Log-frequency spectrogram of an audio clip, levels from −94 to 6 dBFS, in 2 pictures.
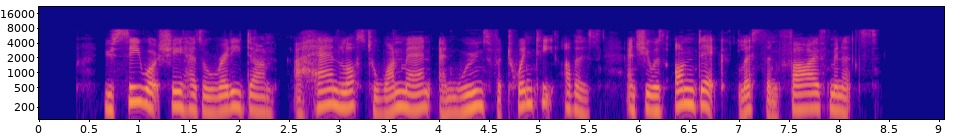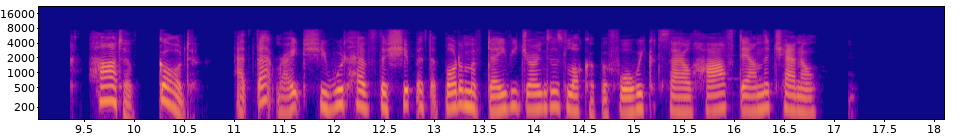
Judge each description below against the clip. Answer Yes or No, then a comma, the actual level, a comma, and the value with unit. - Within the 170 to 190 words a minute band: Yes, average, 175 wpm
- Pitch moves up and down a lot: No, average, 3.7 semitones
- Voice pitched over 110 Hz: Yes, medium, 185 Hz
